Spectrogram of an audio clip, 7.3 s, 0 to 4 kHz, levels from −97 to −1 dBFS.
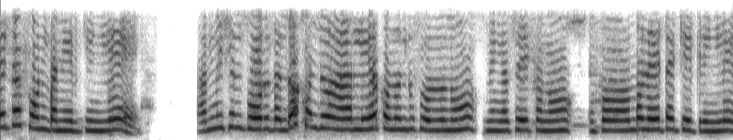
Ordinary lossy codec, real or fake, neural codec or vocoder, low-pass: none; fake; codec, 44.1 kHz, 2.6 kbps, SNAC; 3.6 kHz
